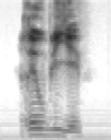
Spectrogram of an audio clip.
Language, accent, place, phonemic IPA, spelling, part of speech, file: French, France, Lyon, /ʁe.u.bli.je/, réoublier, verb, LL-Q150 (fra)-réoublier.wav
- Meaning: to reforget; to forget again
